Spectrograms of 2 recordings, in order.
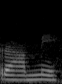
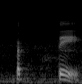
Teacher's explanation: Kata ramai diucapkan rame, petai diucapkan pete. Perubahan ini terjadi pada bunyi vokal rangkap ai ke vokal tunggal e. Penulisannya pun disesuaikan menjadi rame dan pete. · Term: monoftongisasi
